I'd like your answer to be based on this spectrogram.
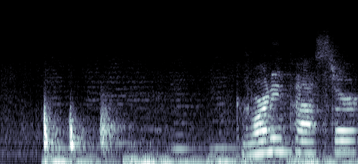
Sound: knocking

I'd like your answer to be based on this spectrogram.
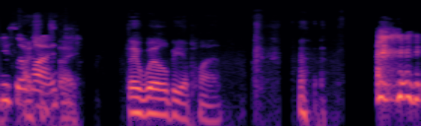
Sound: laughs

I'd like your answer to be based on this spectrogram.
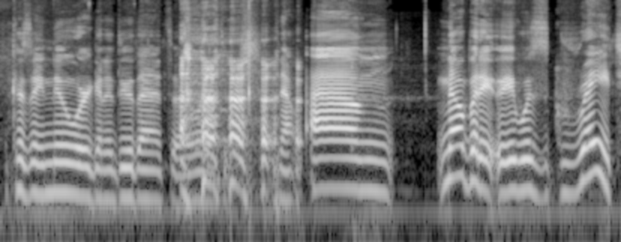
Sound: Kumail laughs

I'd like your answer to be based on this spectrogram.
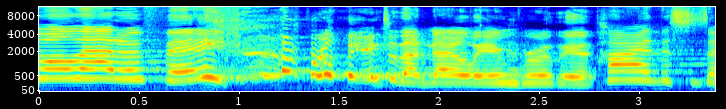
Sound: laughs

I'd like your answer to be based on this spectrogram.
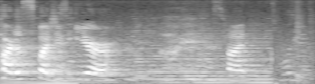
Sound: takes breath

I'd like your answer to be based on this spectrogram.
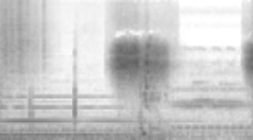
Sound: door closes

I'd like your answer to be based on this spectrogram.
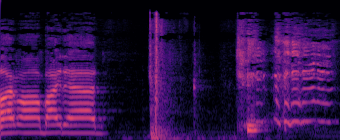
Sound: slam door; giggles

